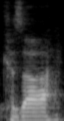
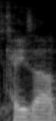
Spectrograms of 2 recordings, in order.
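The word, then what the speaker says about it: Ka-Zar: land meets up with Kazar kesar I was again another name that I hear people pronounce differently I've always said Kazar I think technically it is kesar but anyway it's by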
